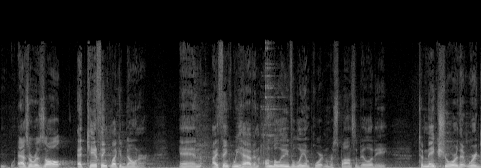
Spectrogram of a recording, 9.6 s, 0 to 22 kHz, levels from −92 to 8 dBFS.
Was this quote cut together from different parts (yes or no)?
yes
